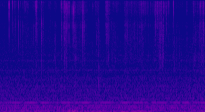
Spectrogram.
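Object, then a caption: Rock salt lamp. Long painted nails scratch and tap the rough surface of a large, illuminated pink Himalayan rock salt lamp, a solid crystal body with a bulb cavity inside, held between both hands. Short, bright crackling scrapes and clicks come in quick bursts over a quiet, steady low hum.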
